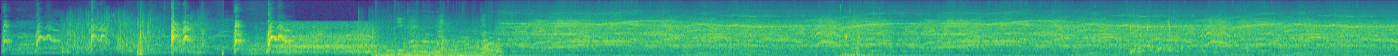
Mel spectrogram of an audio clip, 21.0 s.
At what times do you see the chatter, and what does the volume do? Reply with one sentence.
The chatter can be heard from 0.0 to 20.9 s, getting louder.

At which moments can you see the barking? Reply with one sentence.
The barking can be heard from 0.0 to 4.4 s.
